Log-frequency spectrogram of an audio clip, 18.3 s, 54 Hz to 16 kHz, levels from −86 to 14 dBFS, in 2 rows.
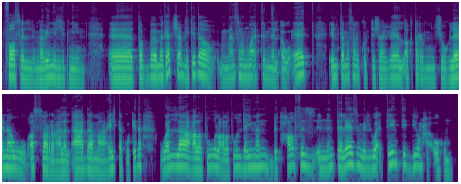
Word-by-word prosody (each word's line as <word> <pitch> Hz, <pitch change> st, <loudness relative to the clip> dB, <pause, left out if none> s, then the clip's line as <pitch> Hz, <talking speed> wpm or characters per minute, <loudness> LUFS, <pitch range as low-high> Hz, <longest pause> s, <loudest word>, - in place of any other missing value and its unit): فاصل 125 Hz, -5 st, +2 dB
ما 110 Hz, 0 st, 0 dB
بين 125 Hz, +3 st, +1 dB
الاتنين. 115 Hz, -3 st, -5 dB, 0.5 s
آآ، 120 Hz, 0 st, +5 dB
طَب 120 Hz, +2 st, 0 dB
ما 130 Hz, 0 st, +5 dB
جاتش 175 Hz, +9 st, +1 dB
قبل 140 Hz, -3 st, 0 dB
كده 140 Hz, -2 st, +2 dB
مثلًا 125 Hz, +3 st, -5 dB
وقت 135 Hz, -1 st, -1 dB
من 120 Hz, -2 st, -4 dB
الأوقات 140 Hz, +8 st, 0 dB, 0.4 s
أنت 130 Hz, +1 st, 0 dB
مثلًا 135 Hz, 0 st, -2 dB
كنت 120 Hz, -1 st, -11 dB
شغّال 120 Hz, +1 st, -1 dB
أكتر 120 Hz, 0 st, -4 dB
من 115 Hz, 0 st, -7 dB
شُغلانة 120 Hz, +4 st, +3 dB
وأثّر 130 Hz, -1 st, +1 dB
على 110 Hz, +1 st, -1 dB
القعدة 125 Hz, +3 st, +3 dB
مع 115 Hz, -3 st, -1 dB
عيلتك 125 Hz, -1 st, -3 dB
وكده 135 Hz, +9 st, -3 dB, 0.4 s
والّا 155 Hz, +4 st, +4 dB
على 130 Hz, -2 st, +3 dB
طول، 150 Hz, +3 st, -2 dB
على 115 Hz, -2 st, 0 dB
طول 145 Hz, +2 st, -6 dB
دايمًا 150 Hz, +2 st, -2 dB
بتحافظ 155 Hz, +2 st, -3 dB
إنه 130 Hz, +2 st, -3 dB
أنت 150 Hz, -2 st, -4 dB
لازم 165 Hz, +2 st, +2 dB
الوقتين 150 Hz, +7 st, -1 dB
تدّيهم 155 Hz, -2 st, -4 dB
حقّهم؟ 110 Hz, -5 st, -7 dB
130 Hz, 130 wpm, -22 LUFS, 120-145 Hz, 0.5 s, آآ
